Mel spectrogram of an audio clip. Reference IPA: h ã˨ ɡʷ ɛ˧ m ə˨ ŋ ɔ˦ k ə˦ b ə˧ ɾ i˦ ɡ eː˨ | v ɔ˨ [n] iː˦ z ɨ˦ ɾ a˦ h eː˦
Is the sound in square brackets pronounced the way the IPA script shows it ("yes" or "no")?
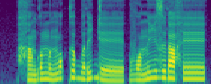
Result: yes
